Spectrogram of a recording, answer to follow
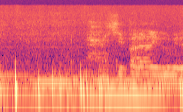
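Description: Steady low electrical hum, with a few soft knocks, the loudest just after the start. A person's voice comes in about halfway through.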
